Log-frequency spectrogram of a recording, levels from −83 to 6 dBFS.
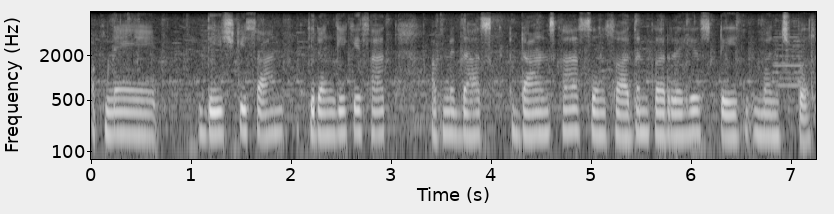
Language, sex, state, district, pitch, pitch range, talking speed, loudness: Hindi, female, Goa, North and South Goa, 175 Hz, 170-180 Hz, 155 wpm, -16 LUFS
